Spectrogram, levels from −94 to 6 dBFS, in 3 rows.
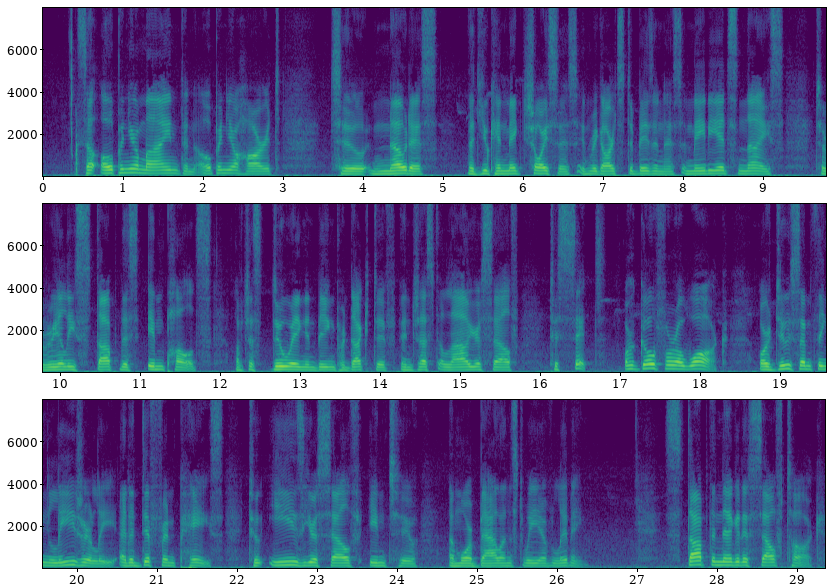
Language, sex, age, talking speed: English, male, 40-59, 135 wpm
